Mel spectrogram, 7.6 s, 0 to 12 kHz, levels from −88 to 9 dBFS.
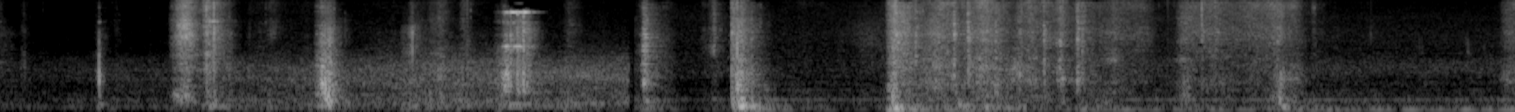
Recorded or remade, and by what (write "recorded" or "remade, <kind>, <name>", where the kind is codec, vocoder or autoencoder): recorded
